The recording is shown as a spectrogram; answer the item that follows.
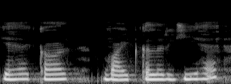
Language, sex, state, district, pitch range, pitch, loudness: Hindi, female, Uttar Pradesh, Shamli, 230-245 Hz, 240 Hz, -14 LUFS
